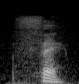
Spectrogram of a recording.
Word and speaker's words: fais: So first form for je, it's je fais. Okay, so final S is not pronounced.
